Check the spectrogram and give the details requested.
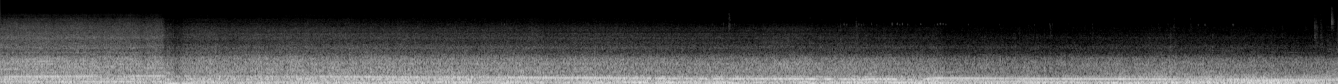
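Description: Single-turbo RB26 straight-six of a 1993 Nissan Skyline R32 GT-R, heard from inside the cabin. The engine is pulling at first, then comes off the throttle about two seconds in, and its note falls steadily as the car slows at the end of a drag run. The pitch steps up once about nine seconds in, then falls again, over heavy road and wind rumble.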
